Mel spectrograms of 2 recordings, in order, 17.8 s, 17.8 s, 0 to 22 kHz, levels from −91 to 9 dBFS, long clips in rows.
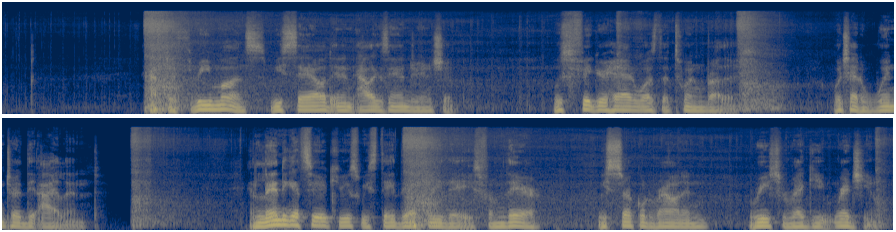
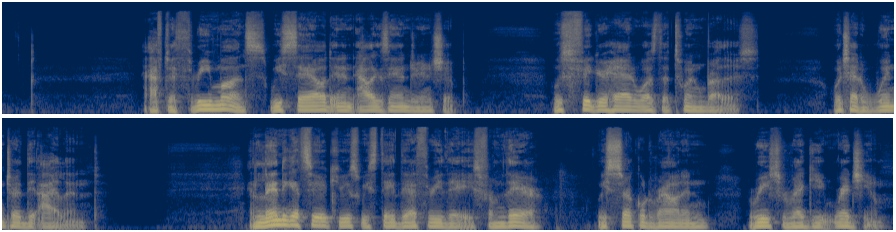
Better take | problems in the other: second | hiss; loud; throughout; 7 dB below the speech

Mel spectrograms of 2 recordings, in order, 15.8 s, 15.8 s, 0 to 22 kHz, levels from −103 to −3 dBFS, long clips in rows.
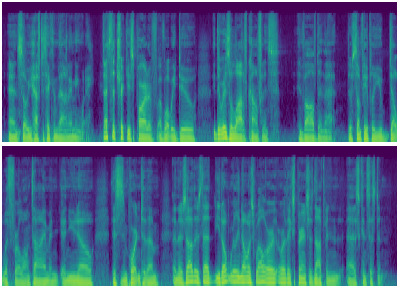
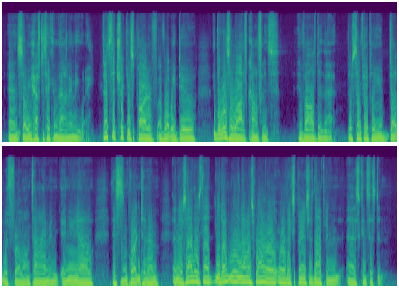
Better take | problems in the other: first | distortion; heavy; 20% of the sound clipped

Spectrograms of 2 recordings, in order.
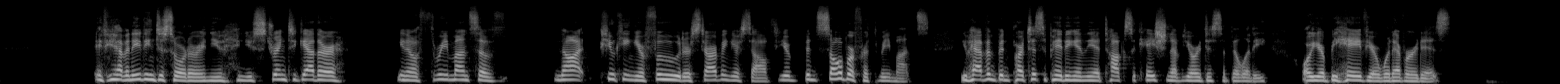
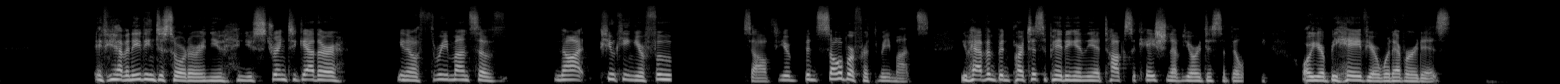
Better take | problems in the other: first | audio cutting out; at 6.5 s for 0.5 s and at 12 s

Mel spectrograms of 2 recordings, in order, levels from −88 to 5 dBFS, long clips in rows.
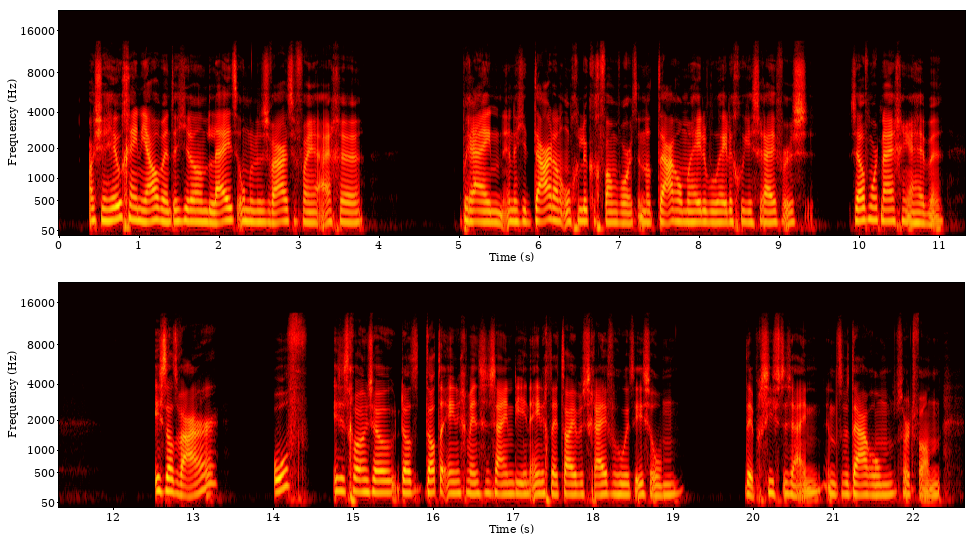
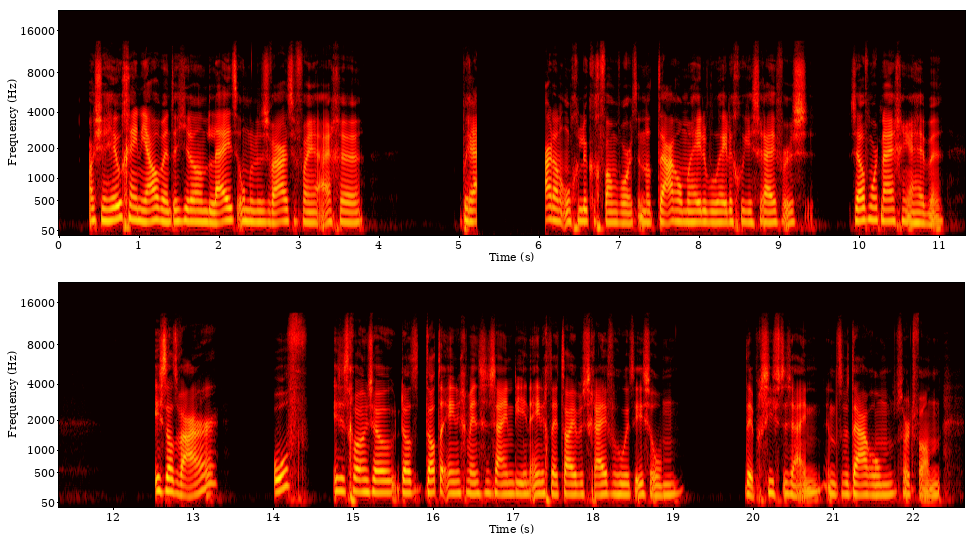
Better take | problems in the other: first | audio cutting out; at 5 s for 1 s

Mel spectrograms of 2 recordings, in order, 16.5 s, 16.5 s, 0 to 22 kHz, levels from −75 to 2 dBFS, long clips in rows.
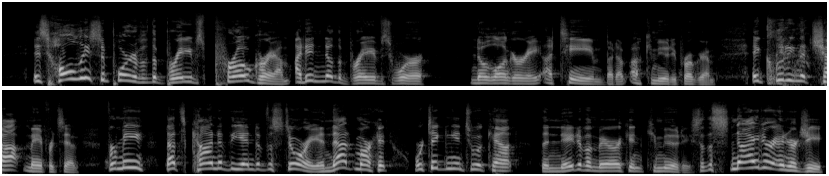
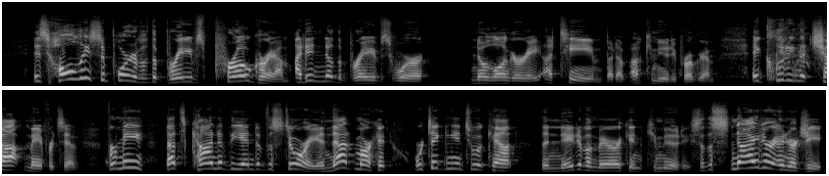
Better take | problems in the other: first | thin; very; fading below 800 Hz

